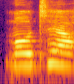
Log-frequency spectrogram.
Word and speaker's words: motel: So how about motel? How about Portuguese? You are Portuguese. Motel. Motel. Motel. Motel. Yes, the L is pronounced like a W in English. Motel.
